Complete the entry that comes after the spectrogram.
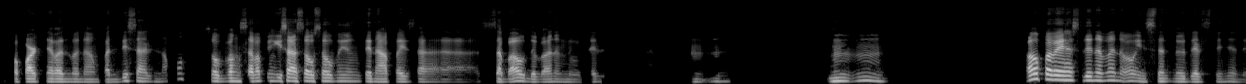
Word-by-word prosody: papartneran 130 -1 +2
mo 125 - -6
ng 120 -1 -9
pandesal 140 +5 -4
naku, 140 - -16 0.2
sobrang 150 -1 -1
sarap 150 +2 0
yung 155 - -3
isasawaw 155 -1 +3
mo 150 - -7
yung 145 -1 -7
tinapay 130 -2 0
sa 125 0 -8 0.6
sabaw 155 +6 0
'di 120 - -5
ba, 120 +1 -4
ng 125 -1 -11
noodles. 120 +2 -17 0.9
Mm. 135 +2 -17 1.2
Mm. 165 -2 -7 1.4
Oo, 245 +4 +8
parehas 210 -5 +7
din 185 0 +1
naman, 185 +1 0
oo, 165 +1 -4
instant 140 -1 -7
noodles 125 -2 -6
din 125 +1 -15
yun, 130 - -14
140 Hz, 140 wpm, -23 LUFS, 125-155 Hz, 1.4 s, Oo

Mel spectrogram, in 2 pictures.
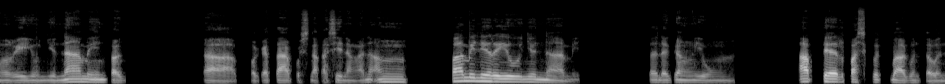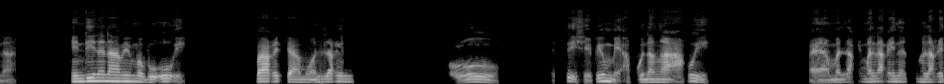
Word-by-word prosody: reunion 95 0 -5
namin 120 -2 +2
pag, 95 -4 -3 0.8
ah, 80 -3 0
pagkatapos - - -3
na - - -5
kasi 100 - -6
ng 90 -2 -8
ano 115 - -4
ang, 125 +2 -2 0.6
family 155 0 +5
reunion 125 -4 +4
namin 85 -8 -3 0.7
talagang 100 -1 -4
yung, 90 -2 -9 0.6
after 130 -1 +6
Pasko't - - -2
Bagong 95 0 -1
Taon 85 0 -6
na. 75 -2 -8 0.6
Hindi 140 +3 +4
na 155 - +5
namin 145 -2 +5
mabuo 130 +1 +1
eh, 95 - -7 0.7
bakit 135 0 +4
kamo? 120 -3 0
Ang 125 - -4
laking 130 0 -1 1.0
oo 120 -7 -1 0.5
hindi - - -5
siyempre 145 - -3
may - - 0
apo - - -9
na 115 - +2
nga 115 0 +4
ako 150 -1 -1
eh. - - -10 1.0
Kaya 100 0 -1
malak 115 +1 -2
malaki 130 +1 0
na 130 - -3
malaki 125 0 -1
120 Hz, 135 wpm, -24 LUFS, 95-130 Hz, 1.0 s, after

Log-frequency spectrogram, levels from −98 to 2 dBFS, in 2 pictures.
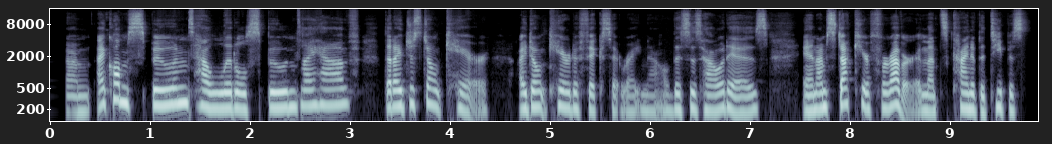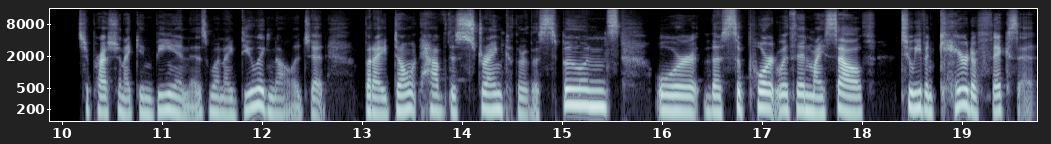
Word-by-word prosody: um 175 0 -6
I 230 - +3
call 305 +3 +4
'em 260 - +5
spoons, 245 +3 +3
how 225 -2 +2
little 205 0 +3
spoons 210 +3 +1
I 230 - -1
have, 240 +1 -2 0.3
that 215 - +3
I 225 - +6
just 235 +1 -4
don't 240 -5 -1
care, 190 -2 -7 0.3
I 200 - +2
don't 215 0 0
care 225 -2 0
to 205 - -2
fix 185 -1 -5
it 185 - -8
right 190 +2 -10
now, 185 +1 -9
this 195 -1 -3
is 195 -2 -2
how 185 0 -1
it 210 - -1
is, 175 +2 -3 0.3
and 185 +1 +1
I'm 205 - +4
stuck 240 +3 +3
here 220 -5 -1
forever, 225 +5 +3
and 185 - -3
that's 175 - -4
kind 205 -2 +1
of - - -2
the 175 - -2
deepest 190 -3 -4 0.4
depression 170 -1 -3
I 155 - -4
can 160 -1 -5
be 185 +3 0
in, 165 - -4
is 175 - -8
when 175 -2 -3
I 155 - -5
do 195 +9 0
acknowledge 170 -5 -3
it, - - -6 0.4
but 180 - +2
I 160 -1 0
don't 185 +3 0
have 185 -2 -3
the 175 - -3
strength, 195 0 0
or 160 - -3
the 150 - -9
spoons, 235 -2 +4 0.4
or 180 -2 +3
the 180 -1 -1
support 205 +3 +2
within 190 0 +2
myself 170 0 +2 0.3
to 210 - +3
even 195 -4 +2
care 235 +6 +2
to 180 - +1
fix 180 +3 -3
it. 85 - -14
195 Hz, 215 wpm, -21 LUFS, 180-215 Hz, 0.4 s, I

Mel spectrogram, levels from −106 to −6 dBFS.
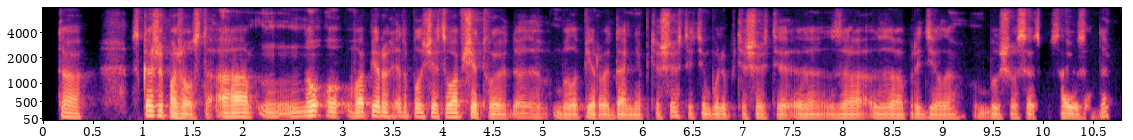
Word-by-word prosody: Так, 100 -4 +1 0.4
скажи, 130 0 +4
пожалуйста, 95 -3 +2
а 105 +1 +5
н 110 +1 -2
ну, 125 +2 +8
а, 115 -5 -1
во-первых, 115 +1 +4
это, 115 -1 -2
получается, 105 -1 +1
вообще 105 -1 +5
твое, 85 -1 -1
да, 90 0 -5
было 80 -2 -2
1 85 -1 0
дальнее 75 -1 -1
путешествие, 85 +8 -4
тем 85 - -3
более 85 0 -2
путешествие, - - -3
э, 85 0 -3
за 85 -1 -2
за 85 -1 -1
пределы 80 -2 -4
бывшего - - -4
Советского - - -2
Союза, 90 -4 -1
да? - - -4
90 Hz, 155 wpm, -24 LUFS, 85-105 Hz, 0.4 s, ну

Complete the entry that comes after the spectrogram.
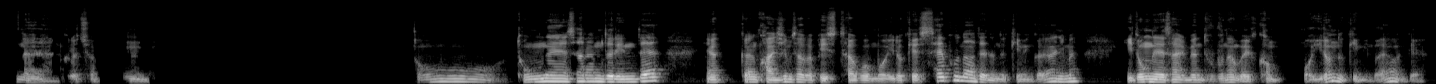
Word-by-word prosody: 네 115 -5 -7 0.4
그렇죠. - - -11 0.3
음. 80 -4 -8 2.7
오 120 -7 -5
동네 135 +4 +3
사람들인데 135 +3 +4 0.5
약간 110 +2 -1
관심사가 110 0 +1
비슷하고 95 +1 0
뭐 90 0 -2
이렇게 95 +2 0
세분화되는 165 - +1
느낌인가요 75 - -5
아니면 140 +1 +1 0.5
이 100 - +2
동네에 115 +1 +6
살면 110 -1 0
누구나 95 +6 -4
웰컴 75 -6 -3 0.2
뭐 - - -6
이런 - - -1
느낌인가요 70 0 -4
이게? 65 0 -12
115 Hz, 255 characters per minute, -21 LUFS, 95-130 Hz, 2.7 s, 동네에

